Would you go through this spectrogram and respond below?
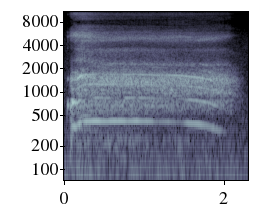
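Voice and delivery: long, very high scream; agonized scream. A narrator's reading. Six lightning bolts strike Draconix, screaming. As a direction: sustain a high scream of pain. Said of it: "Draconix screams".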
